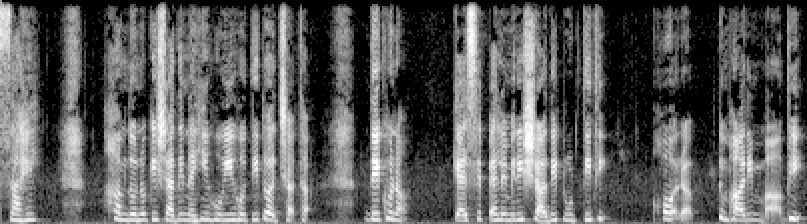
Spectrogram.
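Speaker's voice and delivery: unhappy bride blaming herself; self-blaming young wife. Acted.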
